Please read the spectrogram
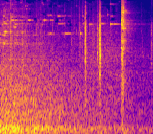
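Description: Fading tail of an explosion, with small pieces of broken glass and debris clinking down: three sharp clinks about a second in, then the sound dies away.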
